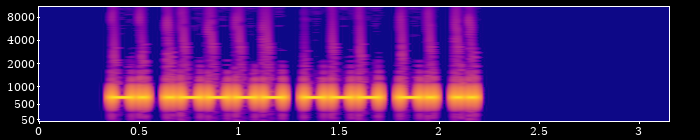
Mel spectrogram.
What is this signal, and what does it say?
Morse code, heard as a keyed tone, about 36 wpm, 700 Hz. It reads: N1ONI
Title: USA Call Signs - 5 Characters - Repeated 3x - 35wpm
